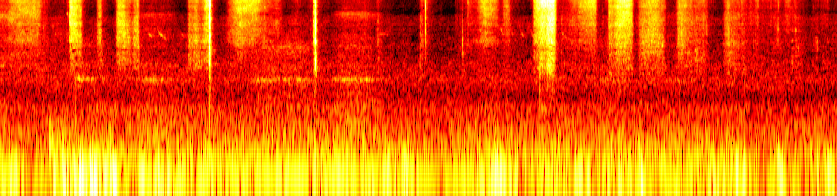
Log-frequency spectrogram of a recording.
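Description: Wind buffeting the microphone with a low rumble, with short scrapes and clicks of a baiting pole sliding through the hands as it is pushed out over the water.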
